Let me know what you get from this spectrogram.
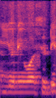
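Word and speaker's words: university: यह रूल नहीं पता यूनिवर्सिटी शुरू तो यू से हो रही स हा शुरू तो यू से हो रही है लेकिन पढ़ने में उच्चारण य से शुरू हो रहा है तो तो दौड़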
